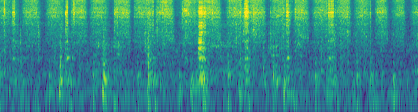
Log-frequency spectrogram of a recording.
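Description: Gloved hands working inside an EcoTank inkjet printer around the print head and the cloth beneath it: irregular rubbing and scraping with many light clicks of plastic parts.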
